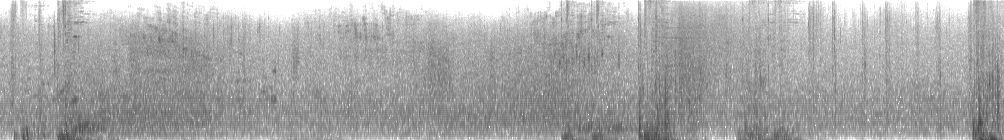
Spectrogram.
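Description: Leaves and plants rustle as they are picked.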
